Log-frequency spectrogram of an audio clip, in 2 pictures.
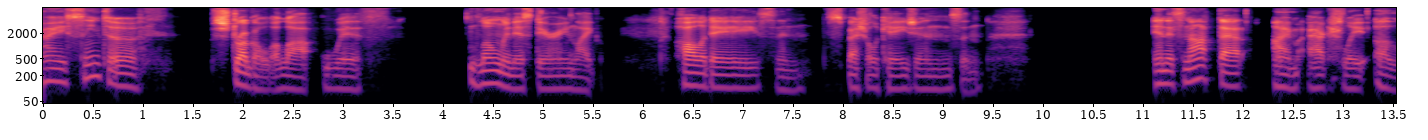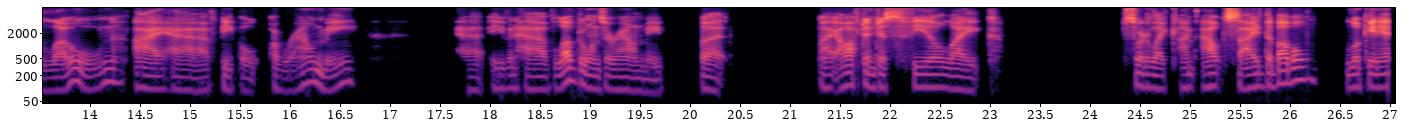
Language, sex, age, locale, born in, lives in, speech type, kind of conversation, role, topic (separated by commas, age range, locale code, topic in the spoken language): English, male, 45-49, en-US, United States, United States, conversation, advice, user, How can I cope with loneliness during the holidays?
